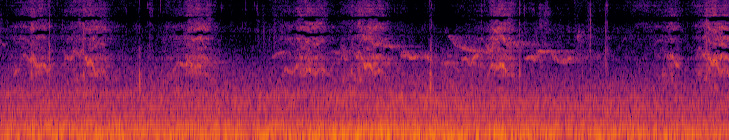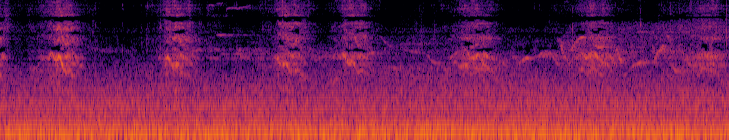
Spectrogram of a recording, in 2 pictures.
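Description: Wild birds calling repeatedly with short chirps and warbles over a steady low rumble.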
